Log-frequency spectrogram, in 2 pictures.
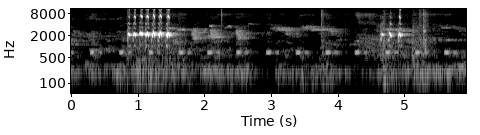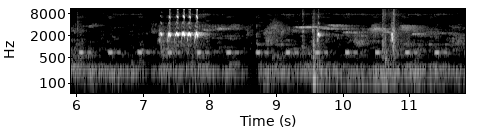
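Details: Yellow-vented bulbul lure call to trigger silent bulbuls into singing: three bright bursts of fast, chattering notes spread across the clip, with a steady mechanical hum and faint chirps in the background.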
